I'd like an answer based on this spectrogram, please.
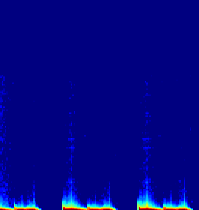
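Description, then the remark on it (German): Muffled, low heartbeat heard through a stethoscope: three paired thumps, lub-dub, at a steady slow rhythm, clear with no voices. “setzte das eine Ende auf den Brustbereich auf, legte das Ohr an das andere und hörte zu meinem Erstaunen und zu meiner Freude die Herzschläge weit reiner und deutlicher, als ich sie jemals beim direkten Auflegen des Ohrs vernommen hatte.”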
